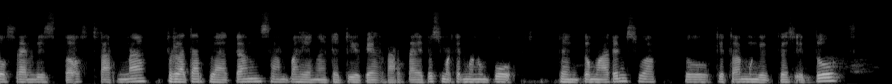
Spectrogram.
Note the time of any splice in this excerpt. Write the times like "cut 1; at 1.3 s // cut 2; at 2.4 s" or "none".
cut 1; at 1.6 s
